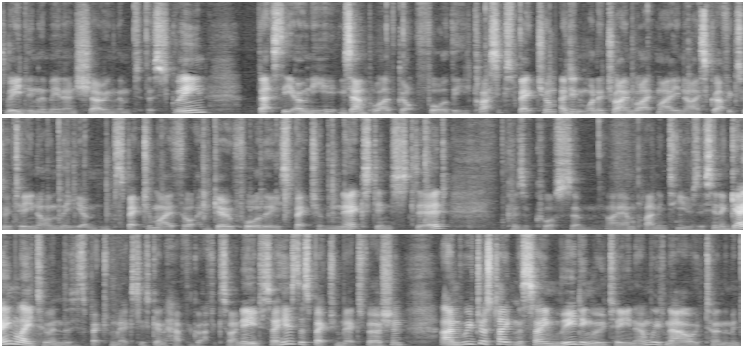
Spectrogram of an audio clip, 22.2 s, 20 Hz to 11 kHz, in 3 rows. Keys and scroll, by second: 5.4 F6, 5.5 Down, 5.5 Up, 6.3 Up, 7.3 Up, 7.8 Down, 8.1 Down, 8.4 Down, 8.8 Down, 9.4 Up, 9.7 Up, 10.0 Up, 10.2 Up, 10.7 Down, 11.5 Return.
